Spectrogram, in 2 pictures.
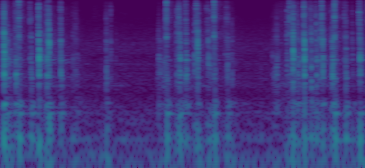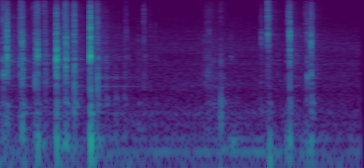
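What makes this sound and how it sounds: Fingertips type on a backlit compact mechanical keyboard with round, typewriter-style plastic keycaps on a silver metal frame. About two dozen sharp, bright keystroke clicks come in uneven bursts, separated by short quiet pauses. Each click is crisp and dies away almost at once.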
